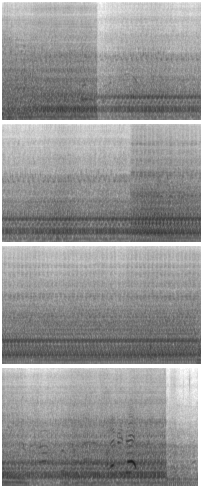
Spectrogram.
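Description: Tractor engine running on the half-hour drive out to a clam field at low tide: a steady mid-pitched idle and hum with rumbling vibration, changing in tone partway through as the load shifts, while people speak over it.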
